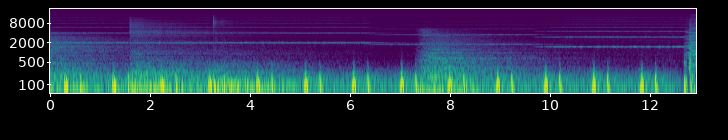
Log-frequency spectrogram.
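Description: Heartbeat sound effect: slow, steady low thumps repeating throughout, over a sustained high synth drone whose notes shift a few times. This is suspense scoring for a tense moment.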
